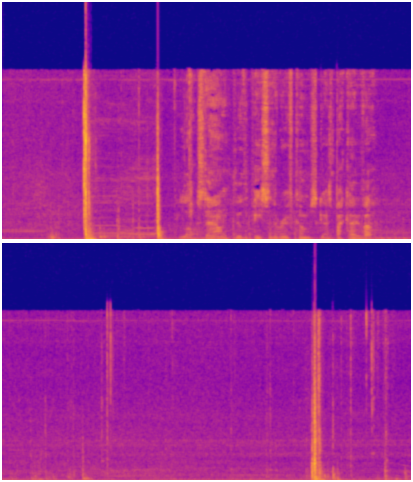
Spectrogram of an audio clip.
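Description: A roof latch clunks sharply a couple of times.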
